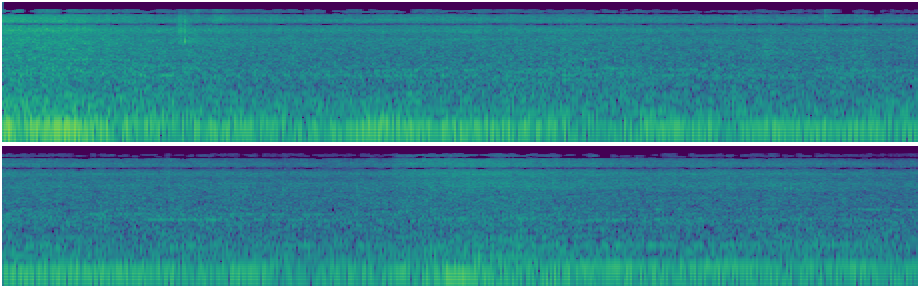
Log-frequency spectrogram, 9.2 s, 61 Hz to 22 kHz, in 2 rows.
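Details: 1994 Jeep YJ, first road test after fuel pump and ECU repair restored spark: deep, even engine rumble rising and falling gently with light throttle in first and second gear, not driven fast; no knocks or misses, runs and drives well.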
